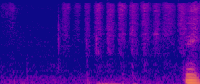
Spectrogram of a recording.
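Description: Gloved hand rubbing a first coat of wax into a sanded wooden sculpture base: a faint, quick scuffing of strokes over the wood, starting about half a second in.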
